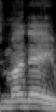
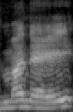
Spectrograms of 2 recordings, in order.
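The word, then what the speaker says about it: Moné: for the the Mercedes Monee one she says Monee like money not Monae she's not a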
